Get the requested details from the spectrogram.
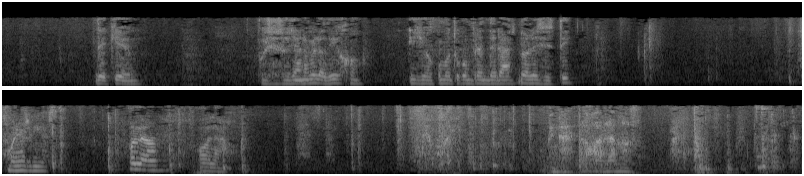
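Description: A woman answers in a low, earnest voice.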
